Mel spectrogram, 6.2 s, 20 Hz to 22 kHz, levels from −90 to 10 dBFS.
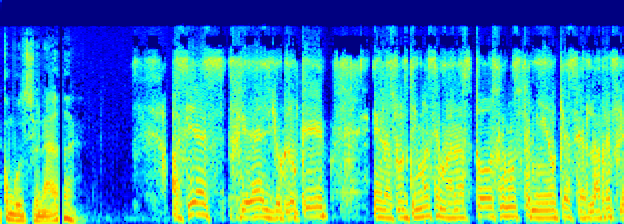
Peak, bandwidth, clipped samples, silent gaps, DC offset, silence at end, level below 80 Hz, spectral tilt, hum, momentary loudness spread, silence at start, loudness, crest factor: -4 dBFS; 14 kHz; under 0.1%; none; under 0.1%; 0 s; -42 dBFS; -4.5 dB/octave; none; 6 LU; 0.05 s; -16 LUFS; 14 dB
